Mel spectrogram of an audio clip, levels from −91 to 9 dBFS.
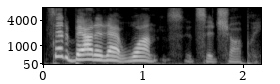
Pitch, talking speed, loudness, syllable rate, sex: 185 Hz, 220 wpm, -16 LUFS, 4.9 syllables/s, male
